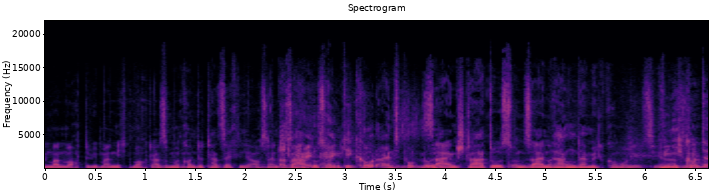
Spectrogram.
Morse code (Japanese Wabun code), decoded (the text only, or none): none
